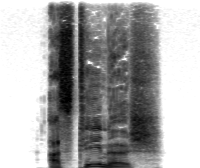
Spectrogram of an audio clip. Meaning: asthenic
- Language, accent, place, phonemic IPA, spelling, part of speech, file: German, Germany, Berlin, /asˈteːnɪʃ/, asthenisch, adjective, De-asthenisch.ogg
